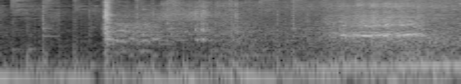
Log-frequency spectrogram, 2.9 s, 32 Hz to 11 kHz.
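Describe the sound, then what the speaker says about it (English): A van engine in the game 428: Shibuya Scramble cranks and catches after a sharp click, then runs with a steady mid-pitched drone that swells as it pulls away, alone and fairly close. "The engine roared to life, and the van sped away."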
